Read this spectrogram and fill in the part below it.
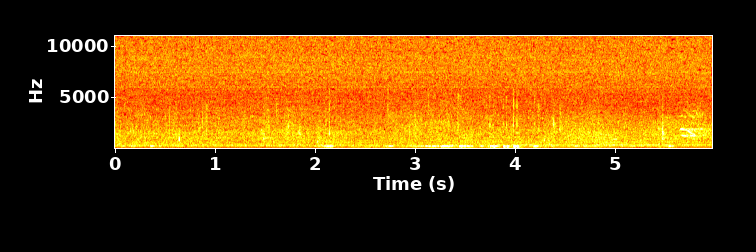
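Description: A swimmer splashes through the water.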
